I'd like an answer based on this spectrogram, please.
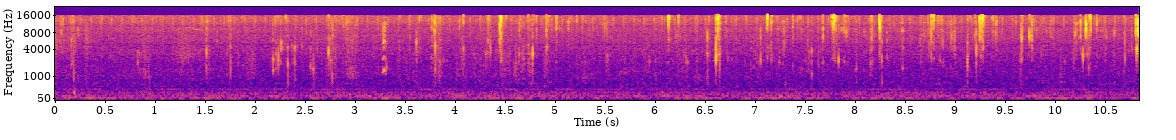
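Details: Quiet small dog gnawing and licking a Dentastix chew in a room, dressed in an orange mesh top; dense crunchy clicks and smacking bursts throughout, with a constant low background hum.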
